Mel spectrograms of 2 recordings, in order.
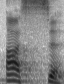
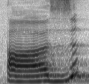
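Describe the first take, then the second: First: The consonant is a hissing s sound. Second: The consonant is a buzzing z sound. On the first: The speaker calls it wrong. "et non pas S" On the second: The speaker calls it right. "ça se prononce Z"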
